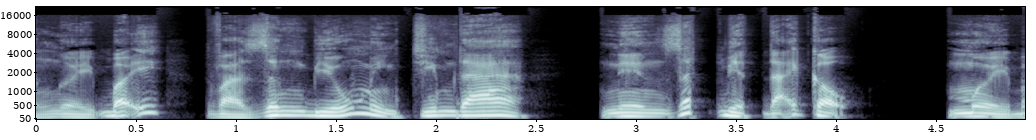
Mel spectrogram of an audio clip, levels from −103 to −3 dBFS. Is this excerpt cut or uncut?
cut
